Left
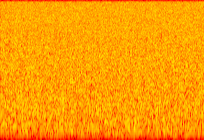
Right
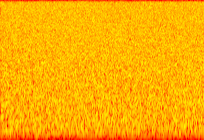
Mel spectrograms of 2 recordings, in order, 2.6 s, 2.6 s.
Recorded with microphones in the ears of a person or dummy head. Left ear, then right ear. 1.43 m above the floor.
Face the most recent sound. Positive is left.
No sound to turn to.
